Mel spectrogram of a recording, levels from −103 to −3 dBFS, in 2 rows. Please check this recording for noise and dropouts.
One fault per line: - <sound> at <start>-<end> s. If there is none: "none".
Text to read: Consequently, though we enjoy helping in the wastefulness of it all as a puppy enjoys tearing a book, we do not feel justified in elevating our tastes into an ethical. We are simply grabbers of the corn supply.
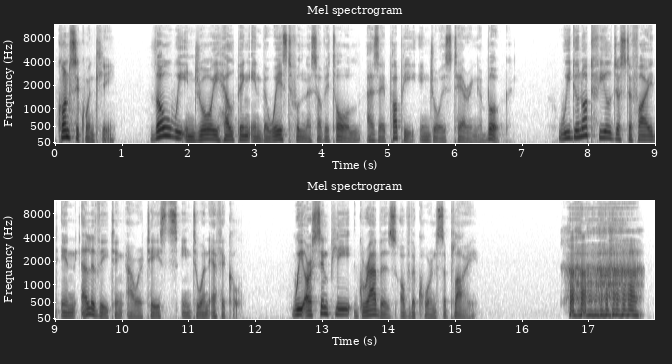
- laugh at 16.6-17.9 s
